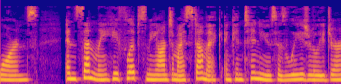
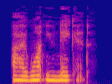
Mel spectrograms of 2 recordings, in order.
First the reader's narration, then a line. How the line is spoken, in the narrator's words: he murmurs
